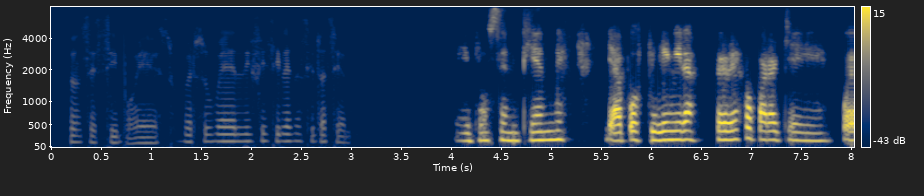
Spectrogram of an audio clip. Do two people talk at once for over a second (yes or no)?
no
